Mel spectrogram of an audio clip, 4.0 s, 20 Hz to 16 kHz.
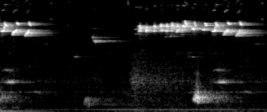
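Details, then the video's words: Sunbird calling as a hunting lure: a high, sibilant twittering burst, then a brief pause with a few faint low notes, followed by a long, rapid, shrill chittering trill. "Sun Bird Sounds ✔️Sun Bird Calling Sound Effect Mp3"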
